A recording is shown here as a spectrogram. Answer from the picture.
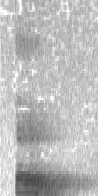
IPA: ɑ̃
